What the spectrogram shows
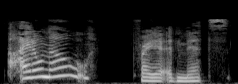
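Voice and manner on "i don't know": high, small admission; laughter gone, helplessly unsure; sobering up. A narrator's reading. Freya admits she has no plan, sobering up a little. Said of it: "sobering up a little".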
